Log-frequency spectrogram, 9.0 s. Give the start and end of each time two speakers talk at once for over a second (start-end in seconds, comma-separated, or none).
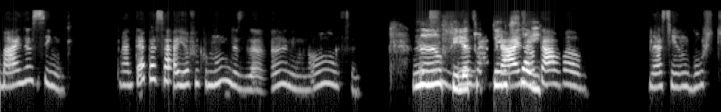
5.2-6.8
